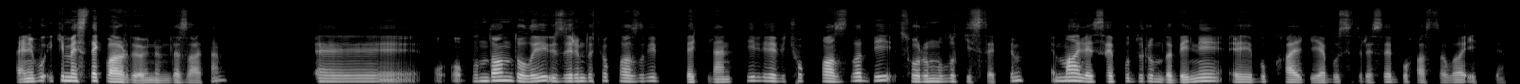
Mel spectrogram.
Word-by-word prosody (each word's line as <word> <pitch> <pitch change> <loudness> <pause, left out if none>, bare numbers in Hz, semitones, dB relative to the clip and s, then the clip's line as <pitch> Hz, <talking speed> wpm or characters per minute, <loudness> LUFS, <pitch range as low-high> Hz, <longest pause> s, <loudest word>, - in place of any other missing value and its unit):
hani 140 +2 +3
bu 175 - -1
2 165 +3 -1
meslek 170 -1 +6
vardı 125 -5 +8
önümde 100 -1 -1
zaten. 95 - -6 0.9
Iıı, 140 - -3 0.2
o - - -15
o - - -7
bundan 175 +4 +4
dolayı 150 +4 +5
üzerimde 150 +1 +1
çok 170 +1 -7
fazla 145 0 -1
bir 165 -2 -4 0.3
beklenti 120 +9 -3
ve 155 -3 +1
bir 135 - -13
çok 155 +2 -8
fazla 145 +4 +2
bir 190 +2 0
sorumluluk 135 0 -1
hissettim. 155 - -7 0.3
E, - - -11
maalesef 150 -6 +4
bu 145 -3 -8
durum 140 -4 -5
da 100 -3 0
beni, 155 +9 +2
ııı, 115 0 -1
bu 120 - -8
kaygıya, 105 -1 +1
bu 110 - -8
strese, 105 +3 -7
bu 110 - -8
hastalığa 100 +2 -5
itti. - - -11
140 Hz, 150 wpm, -25 LUFS, 115-160 Hz, 0.9 s, vardı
